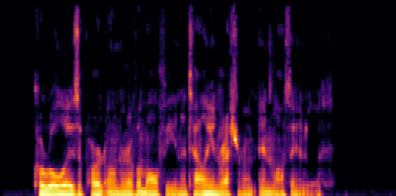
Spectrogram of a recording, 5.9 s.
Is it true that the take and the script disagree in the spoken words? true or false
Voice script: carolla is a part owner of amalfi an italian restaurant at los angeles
true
